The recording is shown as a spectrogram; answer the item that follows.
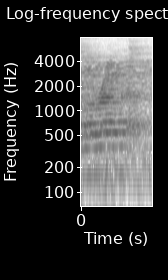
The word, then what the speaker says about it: LaRocco: Is it LaRocco or LaRocco? LaRocco or LaRocco? There's always a dispute. It rhymes with Coco. Coco. Okay, so LaRocco, maybe.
